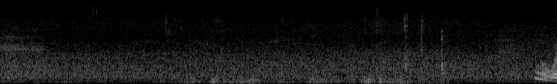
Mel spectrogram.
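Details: Steady outdoor rustle and wind noise, ending with the start of a human voice.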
